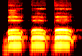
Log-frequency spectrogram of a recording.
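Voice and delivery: high boop beeps; high beeping noises; imitated dial tone. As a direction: mimic the phone going dead. Imitating phone hang-up tone.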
